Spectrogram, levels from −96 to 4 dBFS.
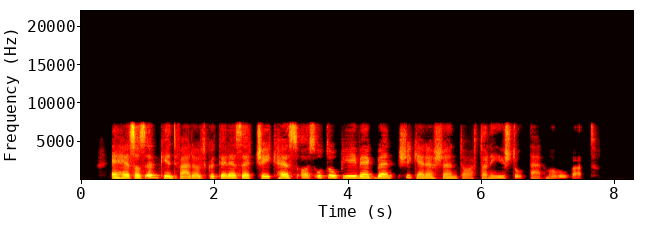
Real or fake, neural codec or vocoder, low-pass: fake; codec, 16 kHz, 0.5 kbps, X-Codec, WavLM features, trained on Multilingual LibriSpeech; 7.2 kHz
